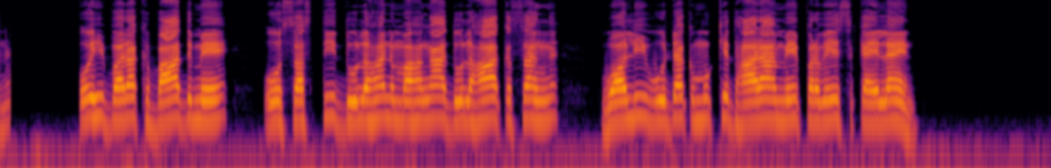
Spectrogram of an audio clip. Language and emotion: Maithili, neutral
